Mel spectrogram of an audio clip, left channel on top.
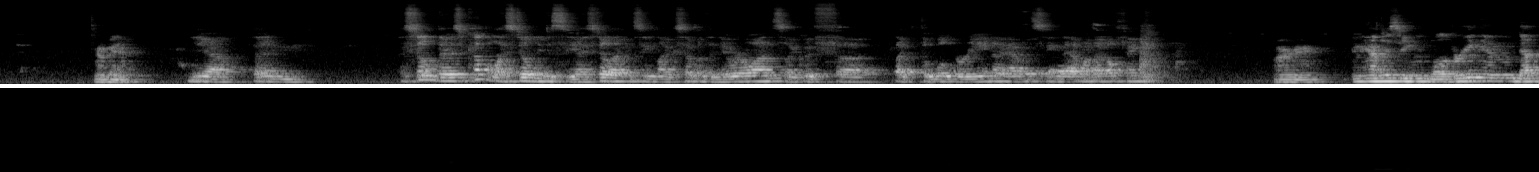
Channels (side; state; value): right; silent; 61 dB below the other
